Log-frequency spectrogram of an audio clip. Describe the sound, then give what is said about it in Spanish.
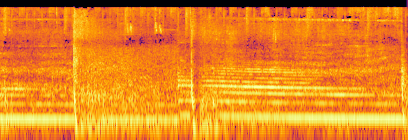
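Two heavy, sharp booms from Israeli bombs exploding near the Gaza border, in the north of the Strip, cut through a constant droning engine hum that carries steady tonal harmonics throughout. “así suenan las bombas israelíes desde la frontera con Gaza”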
